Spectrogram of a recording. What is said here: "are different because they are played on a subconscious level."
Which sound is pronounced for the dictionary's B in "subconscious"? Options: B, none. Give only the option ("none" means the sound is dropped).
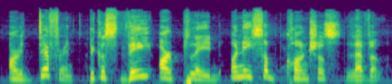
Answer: B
